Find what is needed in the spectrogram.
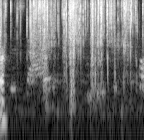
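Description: Clear plastic cellophane bag crinkling as it is handled and turned over in the hands, an irregular run of crackles.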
